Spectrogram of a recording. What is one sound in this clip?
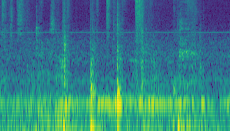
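Footsteps thud on a wooden floor close by.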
